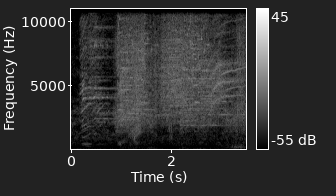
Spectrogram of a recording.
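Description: An ice spell crackles and shatters.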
